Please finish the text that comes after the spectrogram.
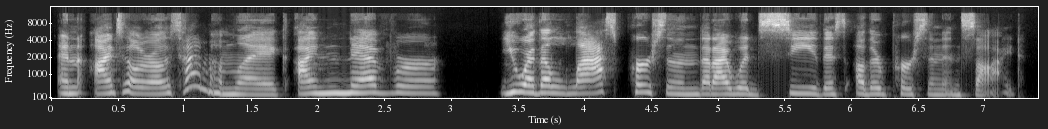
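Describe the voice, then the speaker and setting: A woman with a higher voice, co-hosting a podcast and talking openly in a rambling, candid way. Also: moderate pace, fairly bright tone, no room sound, clean studio sound. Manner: rambling, restarts, laughs often. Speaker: podcast co-host. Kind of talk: candid conversational chat.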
